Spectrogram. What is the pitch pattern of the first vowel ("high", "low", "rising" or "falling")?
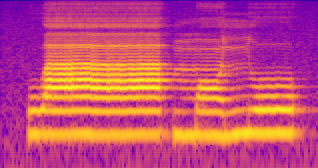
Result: high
